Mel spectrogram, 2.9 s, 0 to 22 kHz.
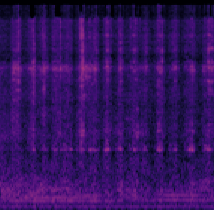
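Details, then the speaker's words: Dolmar 7300 chainsaw crankshaft ball bearing spun by hand during disassembly: gritty, rasping rub with uneven scratchy bursts; bearing judged bad, possibly rough spots or metal inside. "there's some something in there either rough spots or some metal got into it"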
